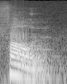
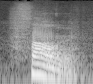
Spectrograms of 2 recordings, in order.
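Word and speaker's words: phone: ফোন, সো দেখেন পিএইচ থাকলে এফ এর মতো উচ্চারণ হয়, পিএইচ থাকলে এফ এর মতো উচ্চারণ হয়, ফোন, ফোন।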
